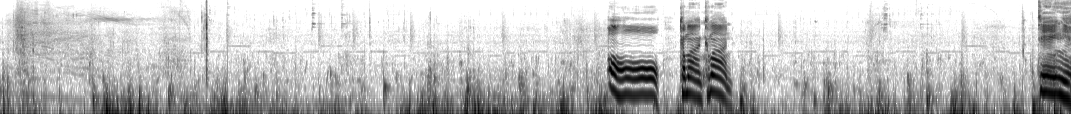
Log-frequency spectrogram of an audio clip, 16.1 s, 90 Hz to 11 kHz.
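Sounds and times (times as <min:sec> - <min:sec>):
fishing reel whizzing: 0:00.0 - 0:10.2, 0:10.8 - 0:16.0
fishing reel cranking: 0:00.0 - 0:16.0
wind buffeting microphone: 0:00.0 - 0:16.0.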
